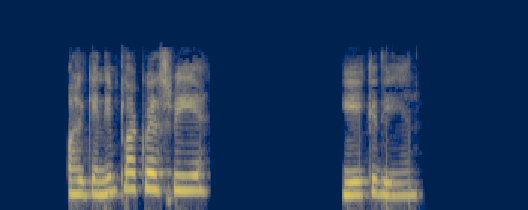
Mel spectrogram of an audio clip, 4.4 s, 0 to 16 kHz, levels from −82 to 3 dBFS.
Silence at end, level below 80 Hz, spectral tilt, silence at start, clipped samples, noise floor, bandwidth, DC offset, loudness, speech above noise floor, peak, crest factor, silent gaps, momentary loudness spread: 0.95 s; -56 dBFS; -5.5 dB/octave; 0.55 s; under 0.1%; under -90 dBFS; 7.6 kHz; under 0.1%; -18 LUFS; over 73 dB; -2 dBFS; 18 dB; 1.77-2.84 s; 11 LU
